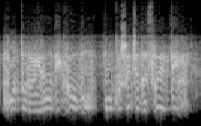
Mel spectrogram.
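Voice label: Serbian damaged engine mood med, speech; War Thunder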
